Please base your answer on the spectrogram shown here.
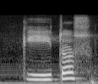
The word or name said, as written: kiitos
